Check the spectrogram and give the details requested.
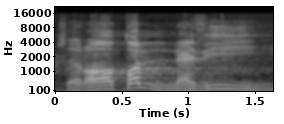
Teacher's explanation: maka pada Zal tu jangan beri tasdik Jangan beri jadi macam ada sabdu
